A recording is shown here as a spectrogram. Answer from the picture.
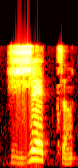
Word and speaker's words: jette: dernière personne du pluriel j'ouvre la prononciation du e de ce e au lieu de jeter ses je jette c'est le mec qui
